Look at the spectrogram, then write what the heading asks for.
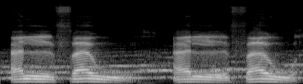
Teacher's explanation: alif lam berjumpa dengan fa, alif lam qamariyah, hukumnya izhar qamari, dibaca jelas.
